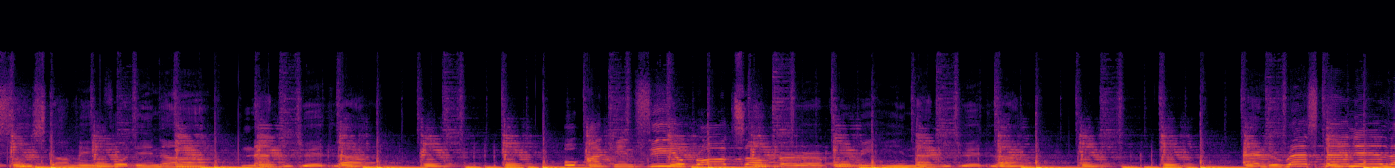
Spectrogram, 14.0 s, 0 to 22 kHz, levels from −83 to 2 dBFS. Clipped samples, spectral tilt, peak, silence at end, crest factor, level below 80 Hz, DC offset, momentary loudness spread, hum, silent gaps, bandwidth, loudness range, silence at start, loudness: under 0.1%; -7 dB/octave; -8 dBFS; 0 s; 16 dB; -28 dBFS; under 0.1%; 6 LU; none; none; 12.5 kHz; 1 LU; 0 s; -25 LUFS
